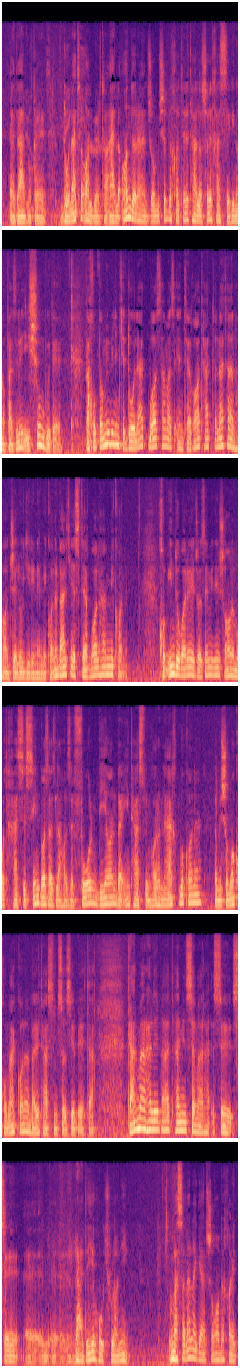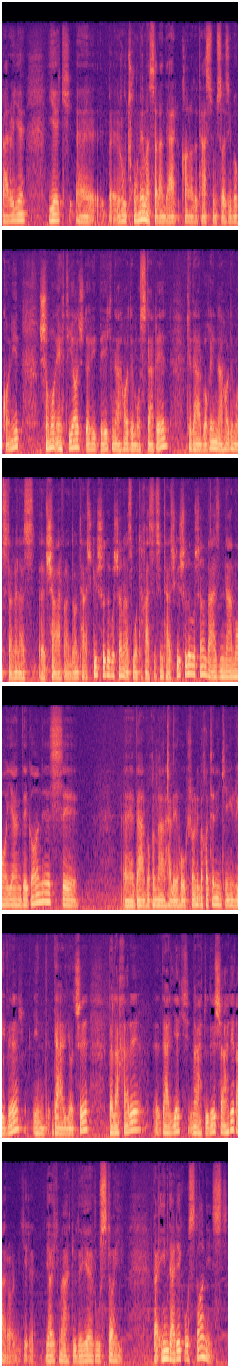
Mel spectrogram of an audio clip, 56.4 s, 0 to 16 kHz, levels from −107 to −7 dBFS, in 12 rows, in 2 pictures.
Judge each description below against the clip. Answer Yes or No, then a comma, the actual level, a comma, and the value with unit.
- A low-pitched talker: Yes, very low, 95 Hz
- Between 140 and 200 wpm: Yes, average, 150 wpm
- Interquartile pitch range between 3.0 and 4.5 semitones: No, wide, 5.5 semitones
